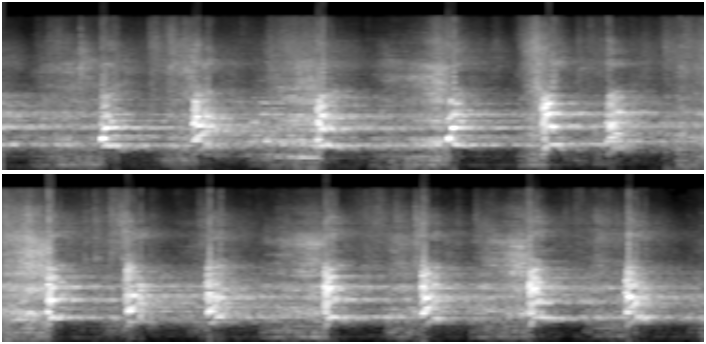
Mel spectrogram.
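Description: A dog barks repeatedly and loudly.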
